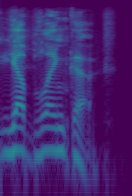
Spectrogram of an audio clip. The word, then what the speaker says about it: Yablinka: Use Yablinka, and it's spelled like Yahblinkah.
